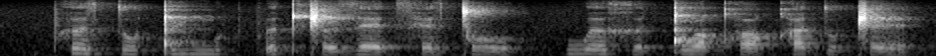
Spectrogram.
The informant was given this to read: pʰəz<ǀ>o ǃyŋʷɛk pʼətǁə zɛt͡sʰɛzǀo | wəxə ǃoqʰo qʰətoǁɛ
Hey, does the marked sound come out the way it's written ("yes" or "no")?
no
